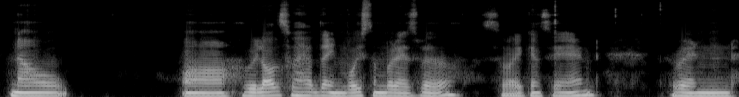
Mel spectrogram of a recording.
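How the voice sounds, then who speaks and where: Male software instructor, muted mellow tone, dry close sound, thinking aloud through each step. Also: medium pitch, gravelly, no room sound, poor audio. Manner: explains step by step, often checking with "okay" and "right". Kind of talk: informal screen-share coding tutorial.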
